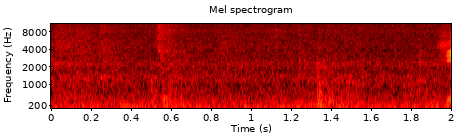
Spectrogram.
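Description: A pause in a man's speech: quiet room tone, a steady faint hiss with no distinct event.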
